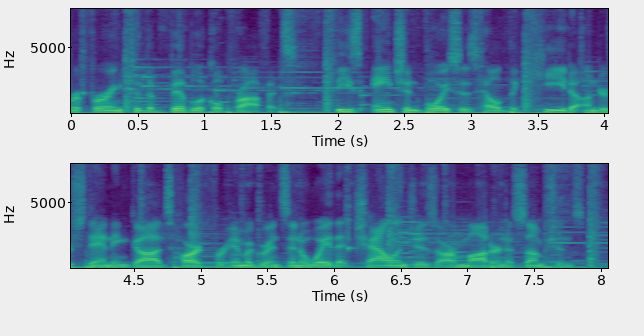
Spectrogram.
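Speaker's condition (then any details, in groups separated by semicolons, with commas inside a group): No condition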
